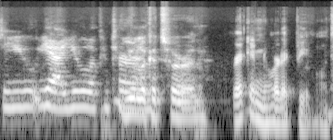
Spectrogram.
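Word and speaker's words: Jólakötturinn: It's Yola Katurin. It's Icelandic. It's spelled with a J, but we had to look it up. It's pronounced Yola Katurin.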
